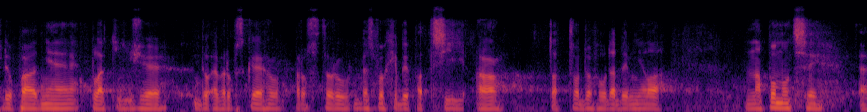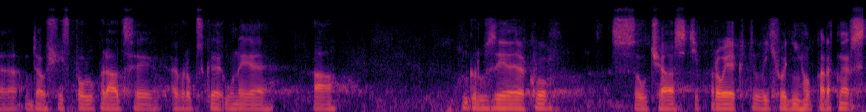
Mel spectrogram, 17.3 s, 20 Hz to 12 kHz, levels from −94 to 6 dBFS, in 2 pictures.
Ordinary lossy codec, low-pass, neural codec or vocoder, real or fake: Opus, 16 kbps; 7.2 kHz; codec, 16 kHz, 4 kbps, X-Codec, HuBERT features, trained on LibriSpeech; fake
